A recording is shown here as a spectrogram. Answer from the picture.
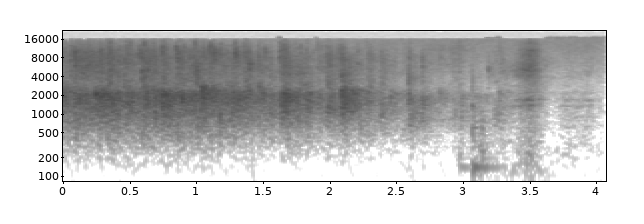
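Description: A crowd claps steadily, a dense patter of many hands, the applause thinning and fading toward the end, given as a round of applause for volunteers who acted out an illustration.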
